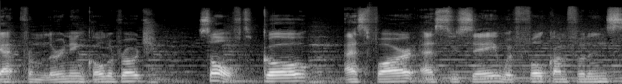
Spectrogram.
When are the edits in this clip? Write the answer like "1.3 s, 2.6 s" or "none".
none

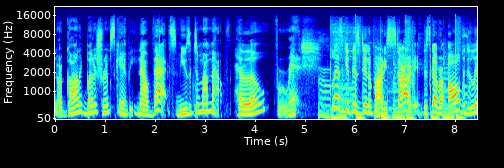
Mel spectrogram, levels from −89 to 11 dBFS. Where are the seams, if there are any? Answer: none

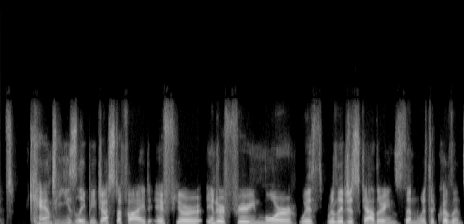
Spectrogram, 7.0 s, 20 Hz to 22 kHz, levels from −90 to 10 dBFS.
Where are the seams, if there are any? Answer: none

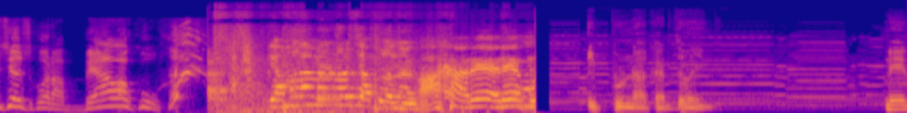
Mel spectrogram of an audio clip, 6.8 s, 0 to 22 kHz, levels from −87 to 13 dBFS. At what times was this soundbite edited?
1.6 s

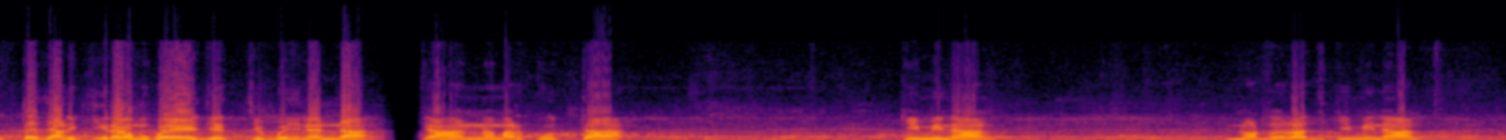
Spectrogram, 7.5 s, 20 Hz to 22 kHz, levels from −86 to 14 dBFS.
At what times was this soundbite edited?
2.0 s

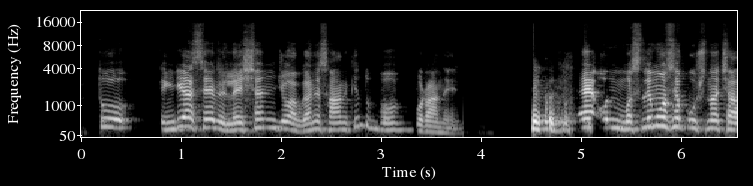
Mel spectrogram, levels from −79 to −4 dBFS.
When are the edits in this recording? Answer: 3.8 s

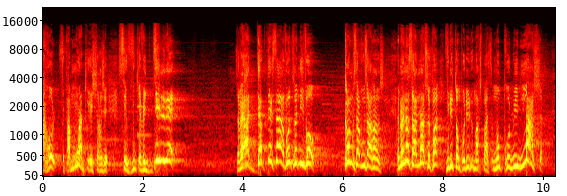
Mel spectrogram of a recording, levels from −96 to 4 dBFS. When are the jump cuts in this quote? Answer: none

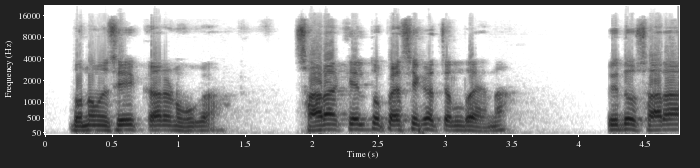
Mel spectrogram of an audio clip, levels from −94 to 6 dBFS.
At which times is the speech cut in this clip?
none

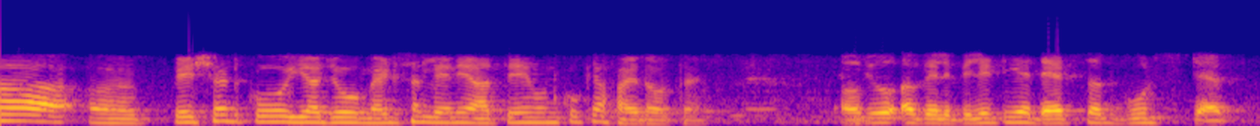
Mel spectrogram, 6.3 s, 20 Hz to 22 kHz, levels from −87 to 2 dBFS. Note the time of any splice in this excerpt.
4.3 s

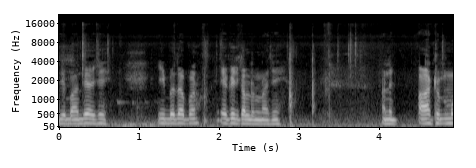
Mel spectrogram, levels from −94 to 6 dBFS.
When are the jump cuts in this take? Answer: none

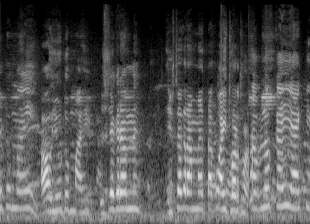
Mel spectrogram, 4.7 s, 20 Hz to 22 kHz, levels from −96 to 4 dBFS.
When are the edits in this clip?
3.7 s

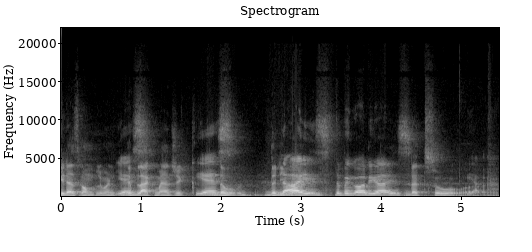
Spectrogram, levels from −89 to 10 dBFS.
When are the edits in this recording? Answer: none

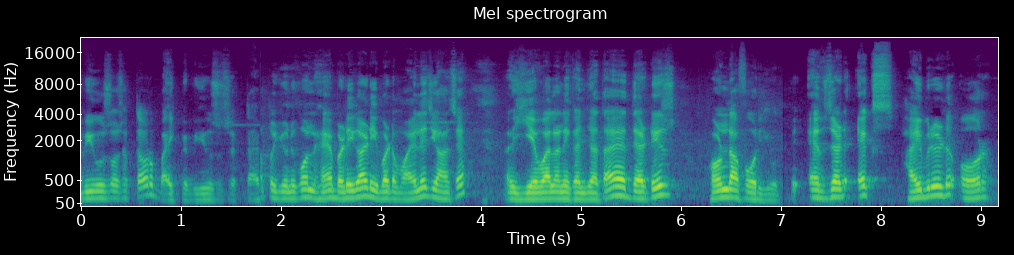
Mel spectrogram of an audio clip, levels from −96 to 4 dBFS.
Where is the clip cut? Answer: 1.8 s, 6.9 s

